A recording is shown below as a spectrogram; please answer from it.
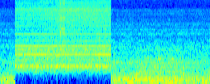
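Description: Faint steady background hum, with a stretch of about two seconds near the start where the low hum drops away and thin, steady whining tones take its place.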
